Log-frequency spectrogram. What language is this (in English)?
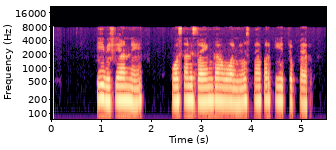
Telugu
